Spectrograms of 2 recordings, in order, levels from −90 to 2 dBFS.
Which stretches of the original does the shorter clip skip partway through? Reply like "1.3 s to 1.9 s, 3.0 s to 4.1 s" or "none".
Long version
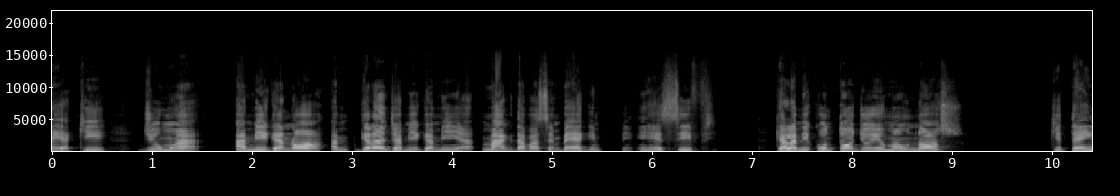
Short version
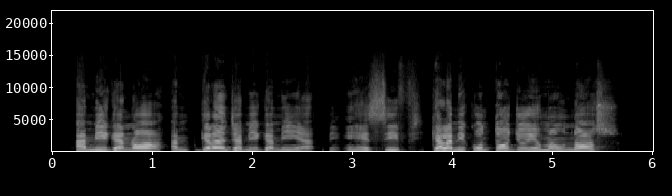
4.3 s to 5.6 s, 6.7 s to 7.2 s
